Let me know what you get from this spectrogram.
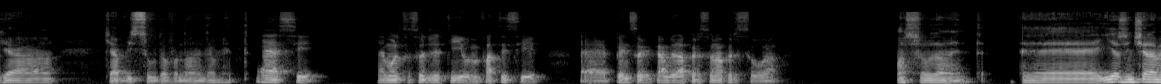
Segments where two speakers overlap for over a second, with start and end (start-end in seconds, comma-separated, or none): none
